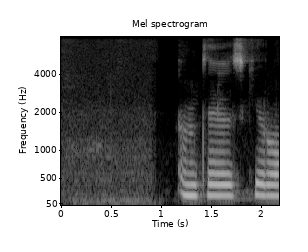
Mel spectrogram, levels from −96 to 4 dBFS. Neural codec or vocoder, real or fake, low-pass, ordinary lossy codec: none; real; none; none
